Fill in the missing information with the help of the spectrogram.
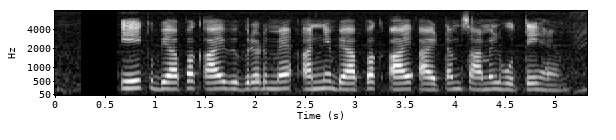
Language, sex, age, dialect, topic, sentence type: Hindi, female, 18-24, Kanauji Braj Bhasha, banking, statement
